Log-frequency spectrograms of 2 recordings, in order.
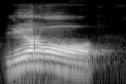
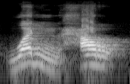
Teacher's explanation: ro tu baris atas kena tebal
